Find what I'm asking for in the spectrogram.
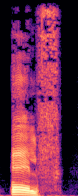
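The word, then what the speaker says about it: elf: «Потому что 11 по-немецки произносится как «эльф», — улыбнулся Сергей и продолжил.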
